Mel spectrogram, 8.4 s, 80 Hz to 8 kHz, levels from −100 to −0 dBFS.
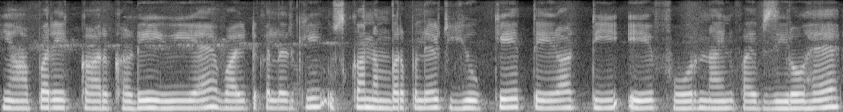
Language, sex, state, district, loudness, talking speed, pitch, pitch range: Hindi, female, Uttar Pradesh, Shamli, -15 LUFS, 165 wpm, 195 Hz, 190-205 Hz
